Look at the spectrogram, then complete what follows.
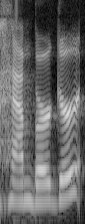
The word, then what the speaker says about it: hamburger: So I don't say the H, a hamburger, and of course the pronunciation it's completely different.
